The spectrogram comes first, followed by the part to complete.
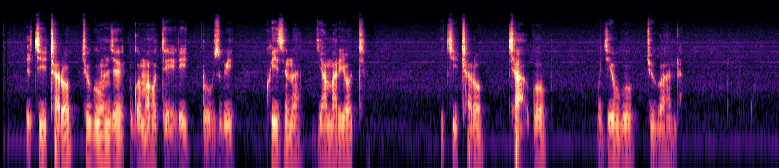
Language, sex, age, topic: Kinyarwanda, male, 25-35, finance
